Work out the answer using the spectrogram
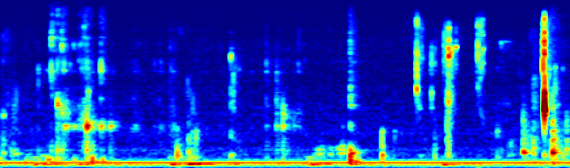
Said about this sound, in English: Well, I'm going to have another sip just to see if it's changed from a flavor profile. It still has bubbles in, which is fun.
